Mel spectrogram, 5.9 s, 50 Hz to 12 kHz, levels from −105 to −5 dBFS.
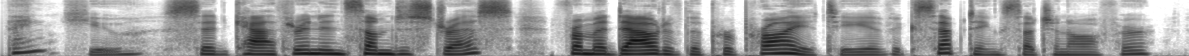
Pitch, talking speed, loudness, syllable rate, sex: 195 Hz, 180 wpm, -21 LUFS, 4.9 syllables/s, female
